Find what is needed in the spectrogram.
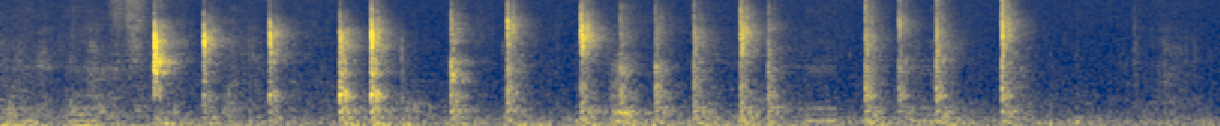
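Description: Chalk tapping on a chalkboard as a line of an equation is written: a quick, irregular run of sharp taps, two to three a second, starting about a second in and stopping shortly before the end.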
